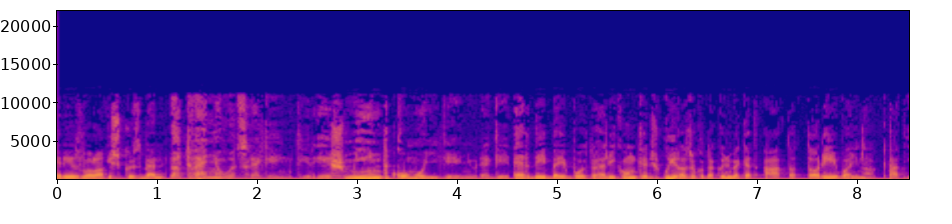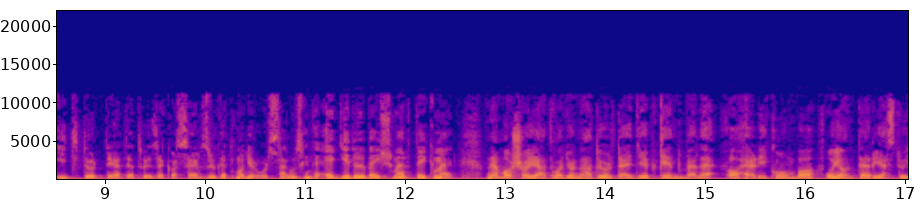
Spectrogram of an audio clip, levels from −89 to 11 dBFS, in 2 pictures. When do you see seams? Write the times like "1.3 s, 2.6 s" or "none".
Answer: 4.5 s, 12.8 s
